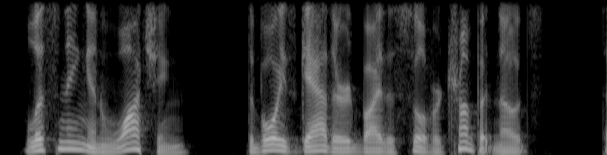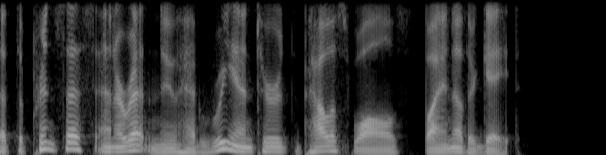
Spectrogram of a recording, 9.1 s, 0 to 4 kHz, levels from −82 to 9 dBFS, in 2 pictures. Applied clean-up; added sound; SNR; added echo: none; none; none; none.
